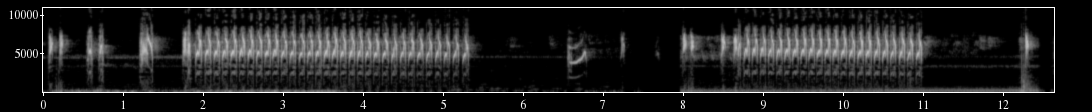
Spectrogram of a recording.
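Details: Sogon song in the afternoon, played for training captive birds: two long rapid high trills, each several seconds long, with low background rumble and a steady low hum during the second trill.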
